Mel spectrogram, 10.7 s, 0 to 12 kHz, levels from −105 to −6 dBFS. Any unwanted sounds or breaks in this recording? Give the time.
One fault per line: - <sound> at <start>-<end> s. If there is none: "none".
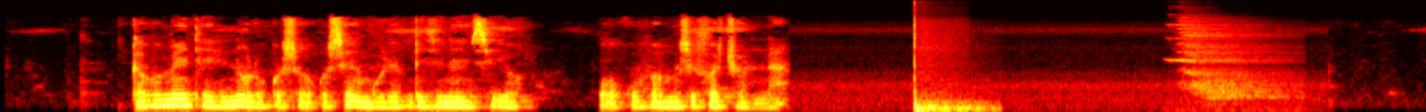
- thud at 6.8-7.5 s
- squeak at 8.7-9.8 s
